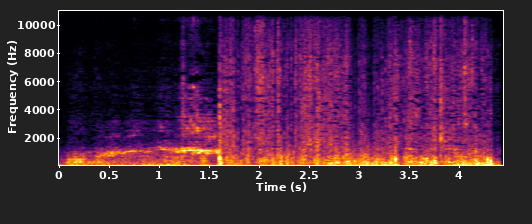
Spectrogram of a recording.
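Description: A car skidding into the side of a semi-trailer: tyres squeal in the first second, a sharp crash comes about a second and a half in, and then a run of scraping and clattering metal and glass.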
